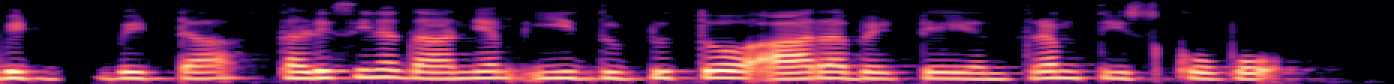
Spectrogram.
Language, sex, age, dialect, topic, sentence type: Telugu, female, 18-24, Southern, agriculture, statement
